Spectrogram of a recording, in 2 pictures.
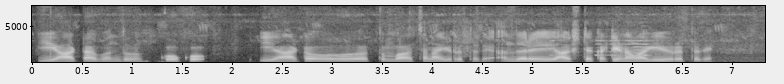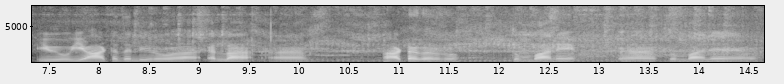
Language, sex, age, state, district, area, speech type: Kannada, male, 18-30, Karnataka, Tumkur, rural, spontaneous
